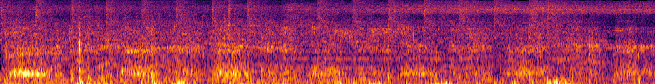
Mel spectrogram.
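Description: Mountain bike riding a dirt trail: uneven rumble of wind and tyres on the camera microphone, under faint background music with a steady beat.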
